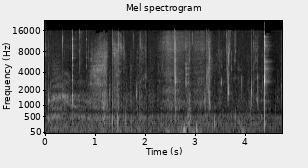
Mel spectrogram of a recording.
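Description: Close-up chewing of a mouthful of chicken pot pie with flaky pastry crust: soft crunches and wet mouth clicks, with one sharper click near the end.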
